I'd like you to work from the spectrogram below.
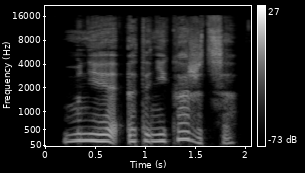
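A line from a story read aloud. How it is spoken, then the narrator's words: Quiet question. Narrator (Russian): тихо спросил священник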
